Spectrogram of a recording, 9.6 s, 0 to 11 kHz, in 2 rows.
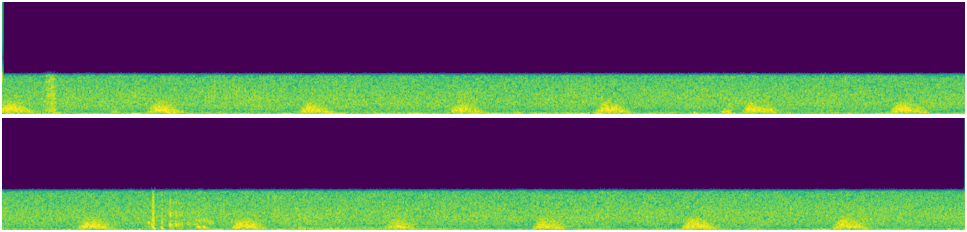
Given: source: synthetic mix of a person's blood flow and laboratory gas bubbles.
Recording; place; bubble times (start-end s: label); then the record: Doppler ultrasound of blood flow; subclavian vein
0.17-0.31 s: bubbles
0.53-0.61 s: bubbles
0.80-0.91 s: bubbles
3.58-3.70 s: bubbles
5.51-5.89 s: bubbles
From the record:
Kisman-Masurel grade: 122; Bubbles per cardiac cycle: 1 to 2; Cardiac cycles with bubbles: 10 to 50%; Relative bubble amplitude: moderate (0.250 to 0.450); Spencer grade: 2 (many but less than half of the cardiac periods contain bubble signals, singularly or in groups); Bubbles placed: anywhere in the cardiac cycle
